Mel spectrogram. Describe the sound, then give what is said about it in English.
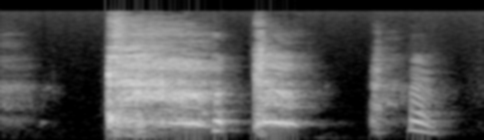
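Coughs from a person getting over a cold: a few dry, harsh bursts, the first the longest and loudest, with smaller coughs after it and no talk over them. “I'm still overcoming a cold, which I talked about in the last episode. It is a cold, so I have a bit of a cough”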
